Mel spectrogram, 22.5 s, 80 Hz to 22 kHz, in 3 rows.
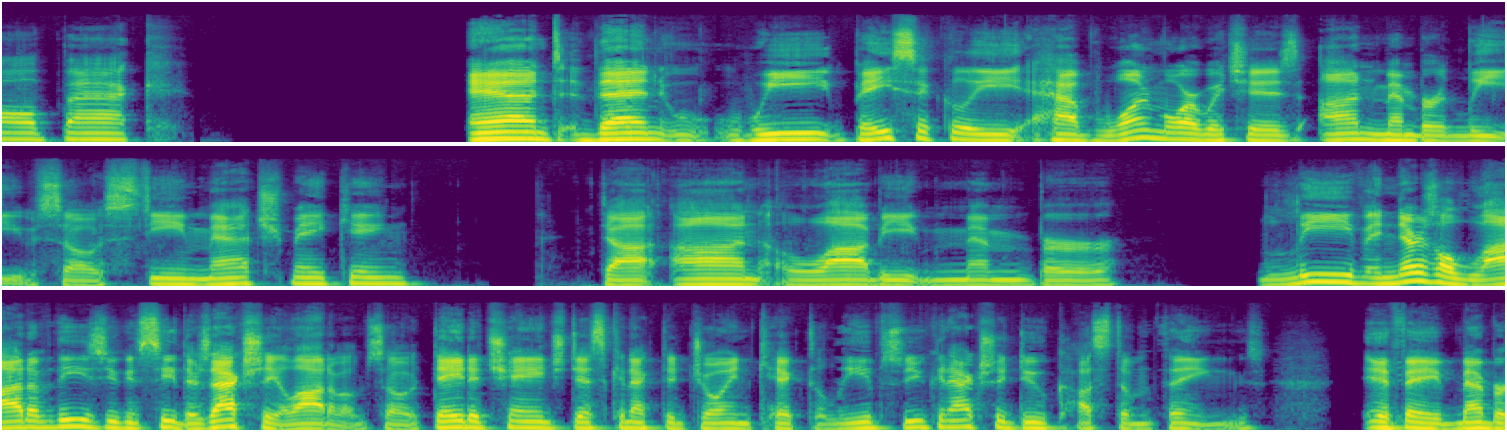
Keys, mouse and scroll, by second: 0.8 Return, 6.6-12.6 typing, 8.9 Return, 12.7 Down, 12.8 Down, 13.0 Down, 16.2 Up, 16.4 Up, 16.4 Down, 16.7 Down, 17.2 Down.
